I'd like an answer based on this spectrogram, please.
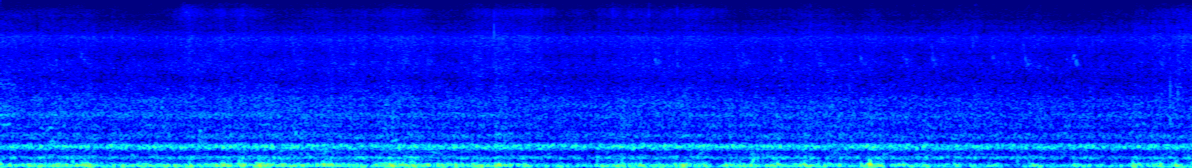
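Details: Honey bees working cherry blossoms produce a constant drone lasting the whole recording, backed by a low, uneven rumble and no other clear callers.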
